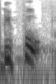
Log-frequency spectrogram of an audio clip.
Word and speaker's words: depot: you remember, the word depot. This word is, people know about it, and by word of mouth you listen to it, and very happily you pronounce it correctly. There also the T is silent.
